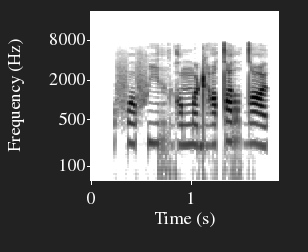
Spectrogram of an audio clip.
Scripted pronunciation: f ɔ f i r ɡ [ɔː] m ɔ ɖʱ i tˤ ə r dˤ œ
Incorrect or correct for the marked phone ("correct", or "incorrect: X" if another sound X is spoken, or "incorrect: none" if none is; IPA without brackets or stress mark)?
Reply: incorrect: ɔ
